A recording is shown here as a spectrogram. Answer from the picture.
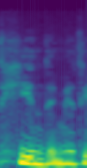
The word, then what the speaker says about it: Хиндемит: И вот она говорила, что вот кто-то сказал про Хиндемита, она говорила, вот в Германии говорят Хиндемит. Если вы говорите по-немецки, то надо говорить Хиндемит. Это немецкое произношение.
